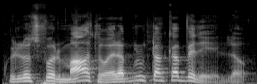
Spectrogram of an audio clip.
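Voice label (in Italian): "ringhiangolito", dialettale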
